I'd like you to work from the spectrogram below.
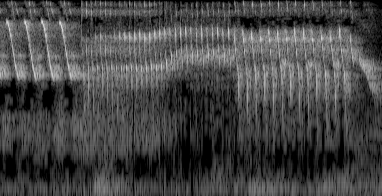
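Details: In a canary breeding room: four quick descending chirps followed by a rapid rolling trill that steps down in pitch into a slower, choppier pulsed section before ending on a falling note.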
